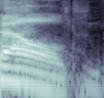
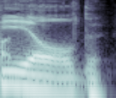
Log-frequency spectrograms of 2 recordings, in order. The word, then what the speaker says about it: Gutfeld: Gutfeld, not Gutfeld. Gutfield. Yeah. I It's can not mispronounce his name. Gutfield, Rob. I can It's mispronounce his name. F-E-L-D.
